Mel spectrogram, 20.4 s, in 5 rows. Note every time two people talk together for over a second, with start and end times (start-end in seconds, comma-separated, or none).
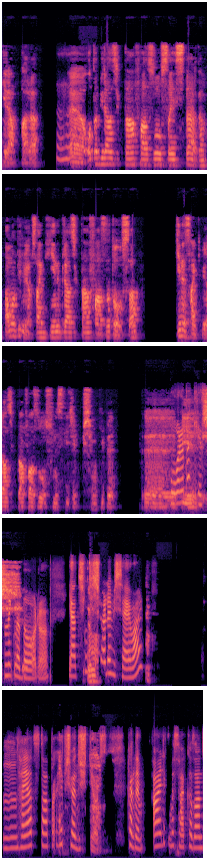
11.6-12.8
